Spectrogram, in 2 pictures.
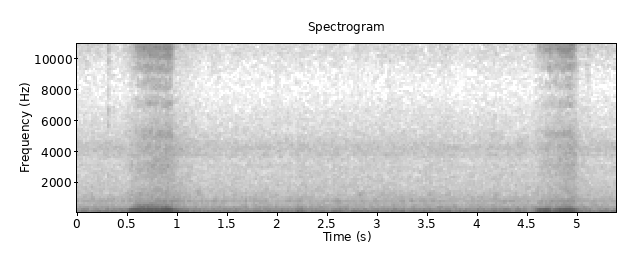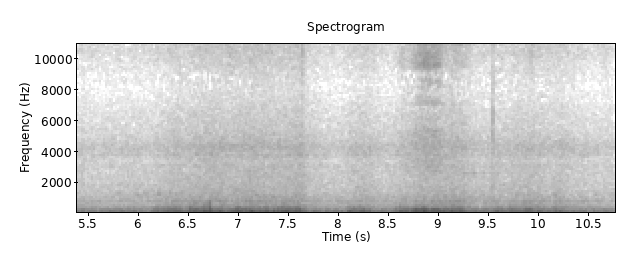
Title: Snoring sleeping dog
